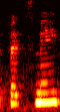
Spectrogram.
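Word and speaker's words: FitzMe: Calling it the Fits Me cowl because it fits me. Like it F-I-T-Z-M-E. I looked at that, but I didn't know how to pronounce it. Fits me.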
